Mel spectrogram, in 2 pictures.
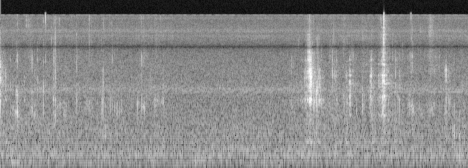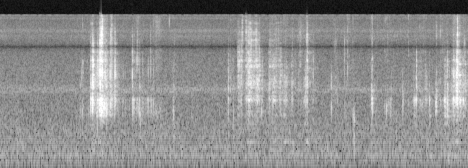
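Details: Ragdoll cat named Mojio crunching dry food and chewing it well. Brittle crackling bursts come near three and four seconds, a loud crunch just before six seconds, then a run of smaller crunches toward the end.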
